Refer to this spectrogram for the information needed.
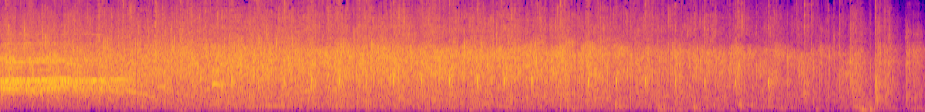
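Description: A crowd applauds steadily, a dense wash of clapping that stays loud for several seconds before thinning and fading toward the end, with a few brief whistles early on.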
